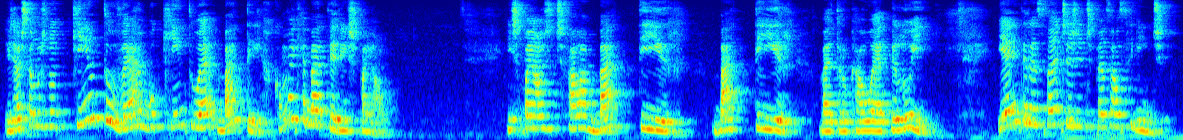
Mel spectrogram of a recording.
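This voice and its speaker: A woman teaching a language lesson, asking the viewer questions and then repeating each word slowly and clearly. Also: on the high side, echoey room. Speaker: Spanish teacher.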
